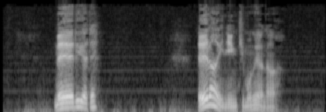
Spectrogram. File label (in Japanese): kansai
